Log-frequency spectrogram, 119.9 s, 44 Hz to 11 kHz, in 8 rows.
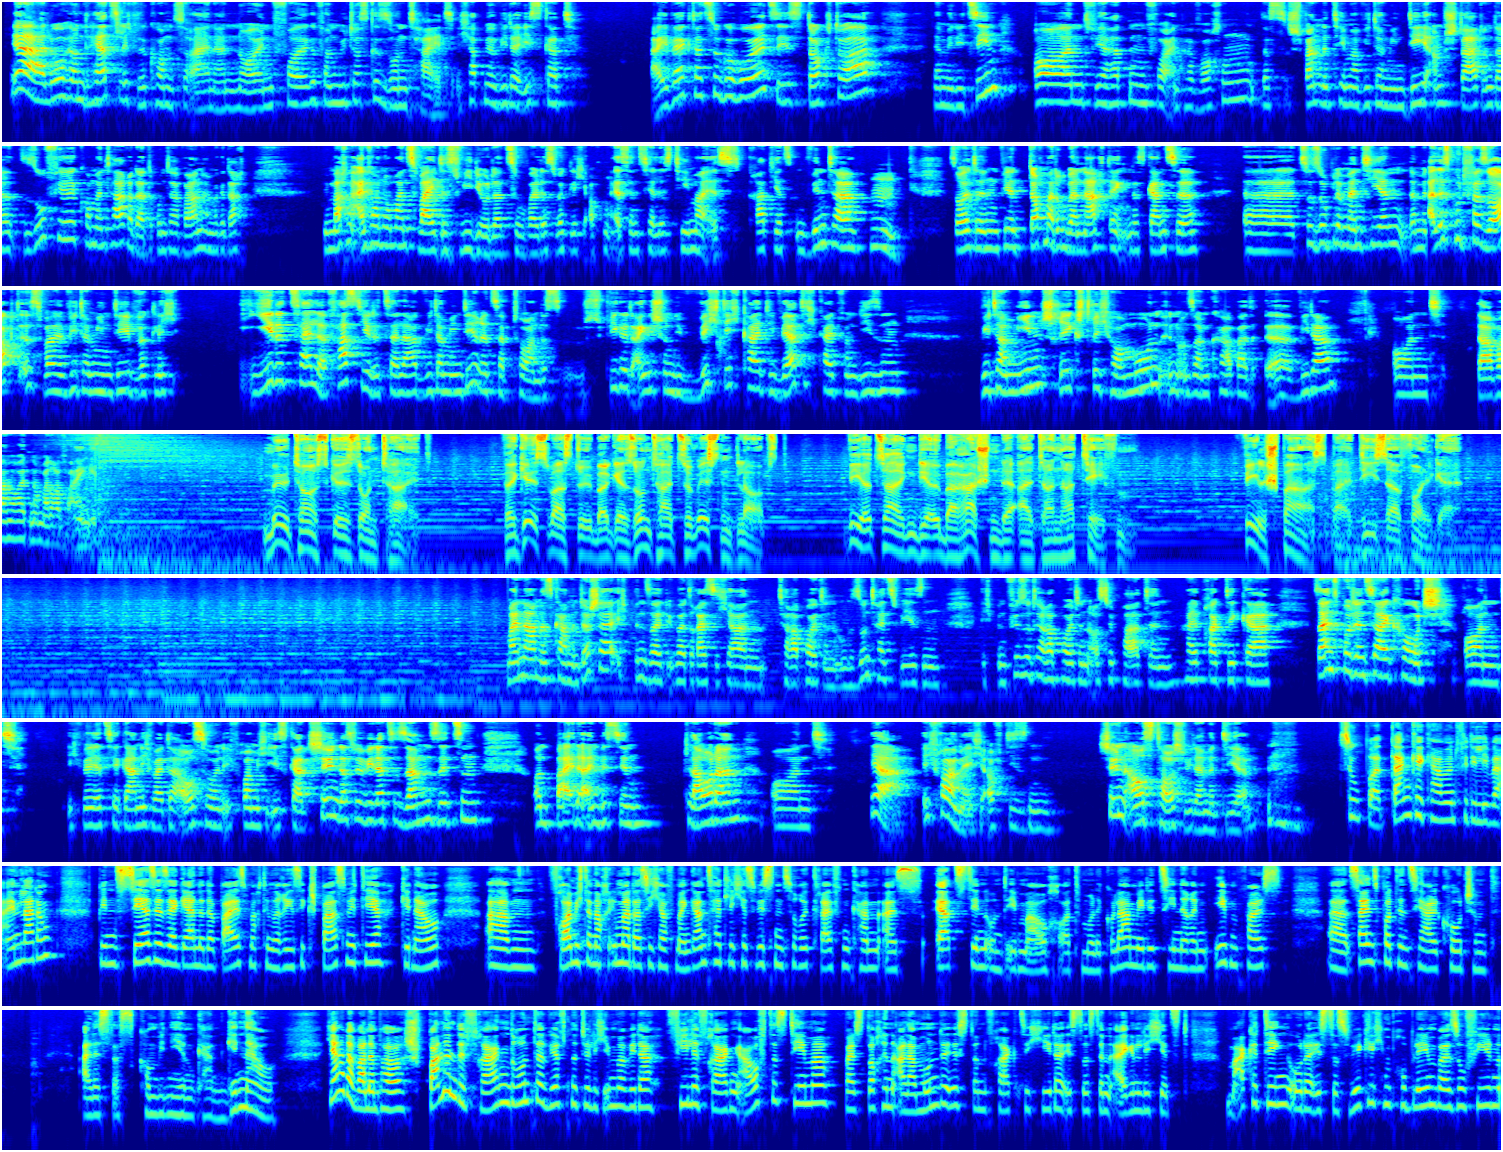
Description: Die Wahrheit über Vitamin D (Teil 2) - Interview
